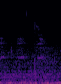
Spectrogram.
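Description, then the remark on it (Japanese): A frog croaks faintly outdoors, a low, throaty rattling that carries on steadily through the short moment, quiet with no voices. “でもあれカエルだよね聞こ聞こえてるみんな聞こえたさっきの鳴き声聞こえてたらカエルか他の何かか教えてほしいんだけど”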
